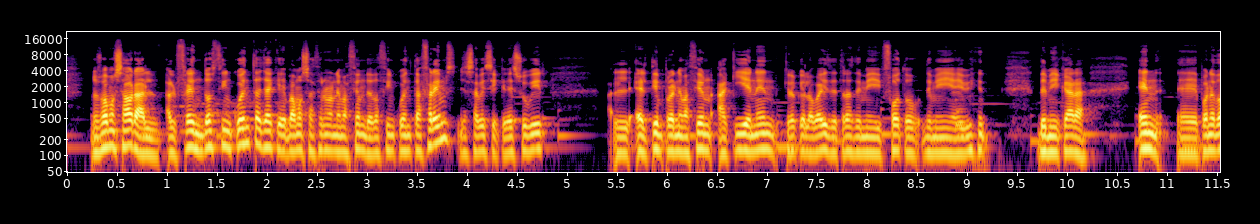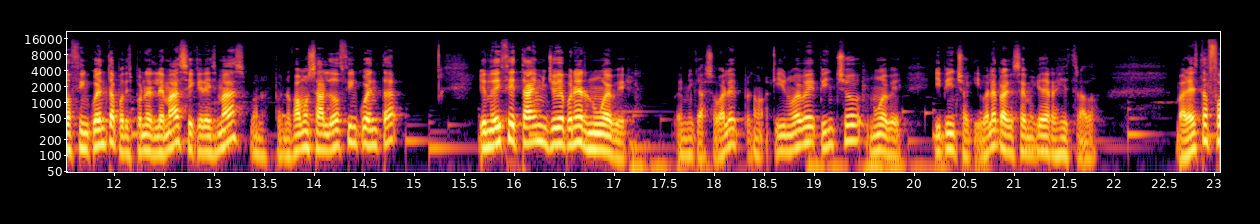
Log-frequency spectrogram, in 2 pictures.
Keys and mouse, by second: 0.7-2.7 drag, 17.1 KP_9, 18.1-19.9 drag, 21.1 click, 22.4-23.0 drag.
